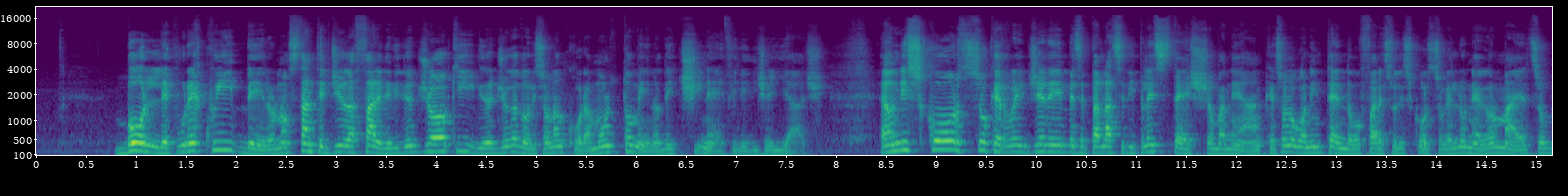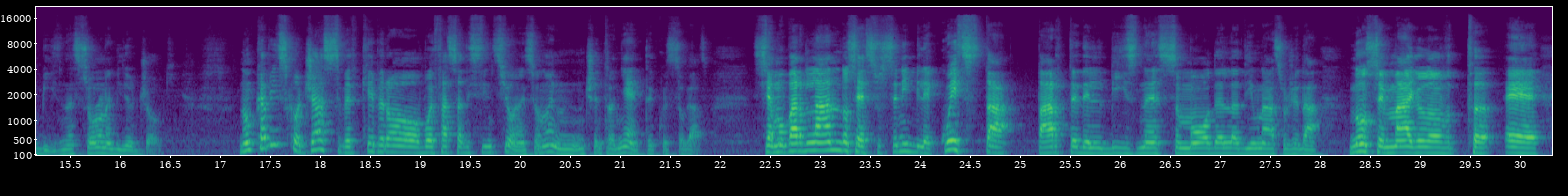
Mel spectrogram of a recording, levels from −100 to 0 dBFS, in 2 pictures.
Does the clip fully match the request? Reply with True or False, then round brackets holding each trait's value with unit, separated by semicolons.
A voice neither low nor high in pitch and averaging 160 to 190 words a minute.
True (155 Hz; 170 wpm)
